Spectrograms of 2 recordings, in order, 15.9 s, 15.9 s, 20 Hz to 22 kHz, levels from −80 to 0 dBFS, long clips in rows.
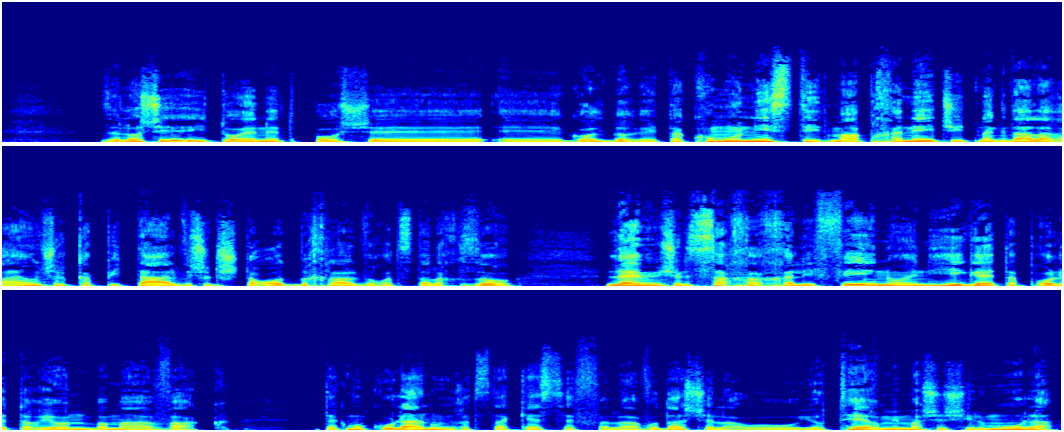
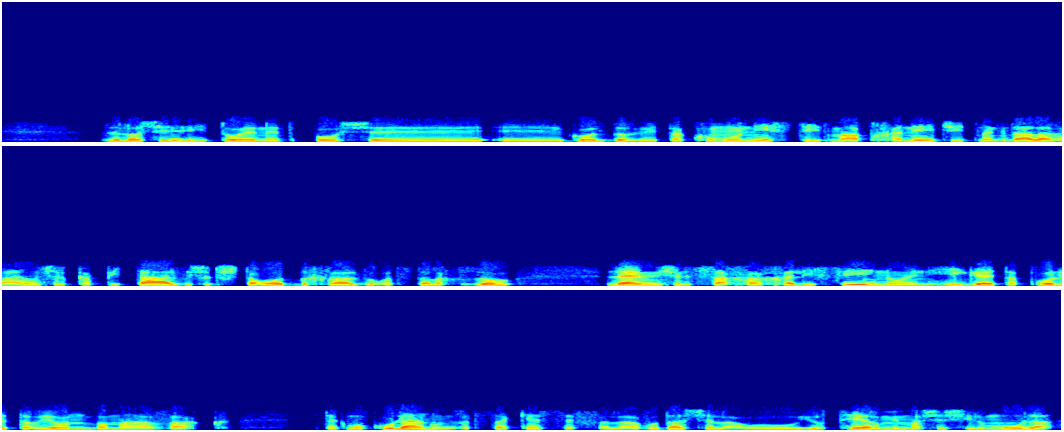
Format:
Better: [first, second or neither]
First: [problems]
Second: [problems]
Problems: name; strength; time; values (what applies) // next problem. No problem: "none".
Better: first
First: none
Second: phone-call audio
